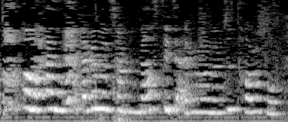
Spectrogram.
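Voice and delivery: high, loud, hammed-up wail with laughter; mock wailing. Mocking her own oversensitive moments to an interviewer, mock wailing. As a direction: burst into an over-the-top lament.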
